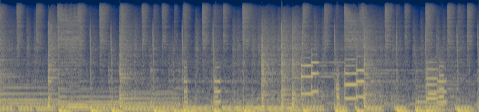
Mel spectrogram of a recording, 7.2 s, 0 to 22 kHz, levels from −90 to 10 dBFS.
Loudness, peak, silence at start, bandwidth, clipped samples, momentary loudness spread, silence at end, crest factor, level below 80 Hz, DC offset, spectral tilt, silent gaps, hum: -13 LUFS; 0 dBFS; 0 s; 19 kHz; under 0.1%; 4 LU; 0 s; 12 dB; -16 dBFS; under 0.1%; -5.5 dB/octave; none; none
